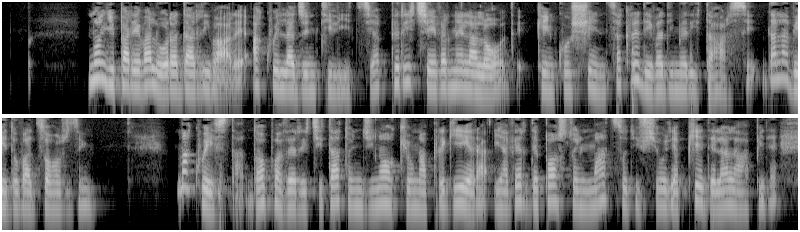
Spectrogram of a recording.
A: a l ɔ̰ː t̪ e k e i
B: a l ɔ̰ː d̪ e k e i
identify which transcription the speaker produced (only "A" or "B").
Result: B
